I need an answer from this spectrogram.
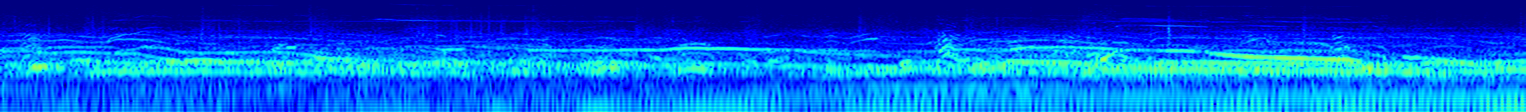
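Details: Sled dogs in Ilulissat, Greenland, singing together: many overlapping wavering howls rising and falling at once, forming a continuous chorus with a steady low hum beneath.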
